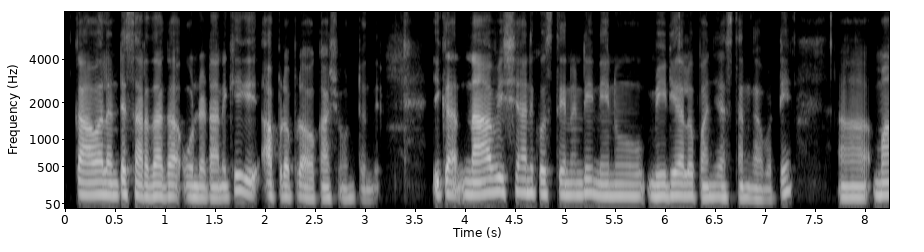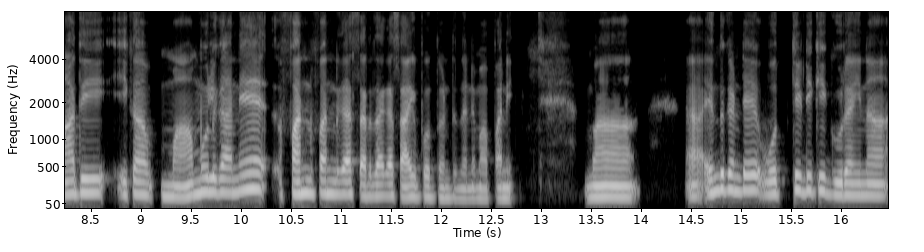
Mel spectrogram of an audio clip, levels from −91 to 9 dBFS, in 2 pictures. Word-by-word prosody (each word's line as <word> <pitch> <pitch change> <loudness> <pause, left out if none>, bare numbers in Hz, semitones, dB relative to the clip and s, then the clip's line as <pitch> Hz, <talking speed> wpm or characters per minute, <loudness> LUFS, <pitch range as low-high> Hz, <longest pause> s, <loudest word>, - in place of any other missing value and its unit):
కావాలంటే 140 0 +3
సరదాగా 130 -1 +2 0.2
ఉండటానికి 115 +6 -1 0.3
అప్పుడప్పుడు 125 0 -3
అవకాశం 110 0 -5
ఉంటుంది. 100 -4 -13 0.6
ఇక - - -7 0.3
నా 145 +1 +7 0.2
విషయానికొస్తేనండి, 150 -3 -2
నేను 130 0 -1 0.4
మీడియాలో 130 +1 +1
పనిచేస్తాను 115 -1 -4
కాబట్టి 100 +9 -7 0.6
ఆహ్, 115 0 0 0.2
మాది 155 +3 +3 0.3
ఇక 145 - -8 0.4
మామూలుగానే 165 - +3 0.4
ఫన్, 155 +1 +6
ఫన్‌గా 150 -1 +3
సరదాగా 130 +1 +1
సాగిపోతూ 115 0 0
ఉంటుందండి 105 -1 -6
మా - - -5
పని. 110 0 -2 0.8
మా 120 - +5 0.9
ఆహ్, - - -1
ఎందుకంటే, 190 0 +2 0.2
ఒత్తిడికి 180 +4 -1
గురైనా 135 -1 +1
135 Hz, 105 wpm, -23 LUFS, 115-150 Hz, 0.9 s, నా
